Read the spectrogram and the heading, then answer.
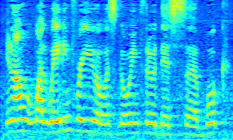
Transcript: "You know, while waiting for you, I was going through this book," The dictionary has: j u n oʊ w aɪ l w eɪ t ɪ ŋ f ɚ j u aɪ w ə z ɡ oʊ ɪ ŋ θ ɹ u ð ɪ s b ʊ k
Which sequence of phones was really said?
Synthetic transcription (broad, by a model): j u n oʊ w aɪ l w eɪ t ɪ ŋ f ɚ j u aɪ w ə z ɡ oʊ ɪ ŋ θ ɹ u ð ɪ s b ʊ k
